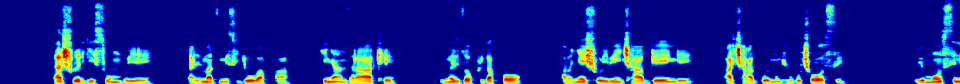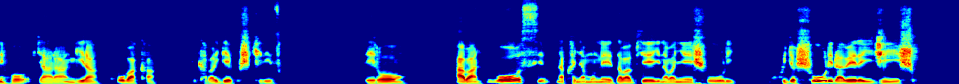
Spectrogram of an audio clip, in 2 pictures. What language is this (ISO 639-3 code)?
run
